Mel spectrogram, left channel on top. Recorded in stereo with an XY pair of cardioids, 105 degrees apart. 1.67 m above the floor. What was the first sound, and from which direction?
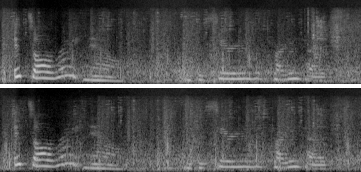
A woman speaking, 25° left.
